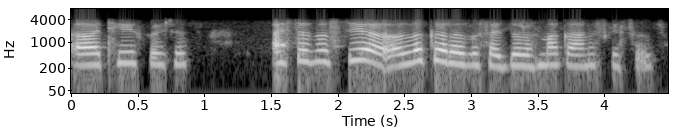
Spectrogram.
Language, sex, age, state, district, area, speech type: Kashmiri, female, 18-30, Jammu and Kashmir, Bandipora, rural, conversation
